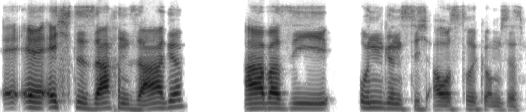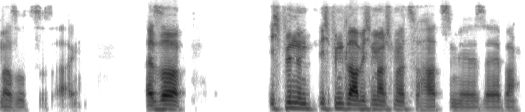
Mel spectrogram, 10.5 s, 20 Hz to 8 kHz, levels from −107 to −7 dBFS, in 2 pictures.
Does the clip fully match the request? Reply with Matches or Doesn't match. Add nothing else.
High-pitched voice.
Doesn't match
